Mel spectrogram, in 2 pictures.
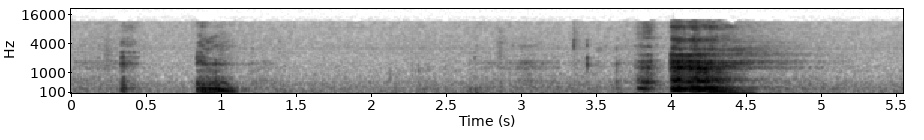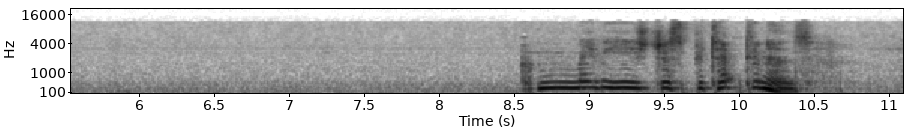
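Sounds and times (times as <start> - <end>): person clearing throat: 0.3 - 1.2, 3.8 - 4.8.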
